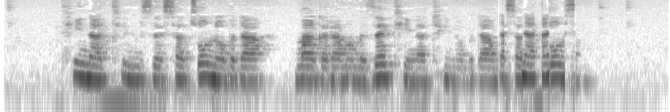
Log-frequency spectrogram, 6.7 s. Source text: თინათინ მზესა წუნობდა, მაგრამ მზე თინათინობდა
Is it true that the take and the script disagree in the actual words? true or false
true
